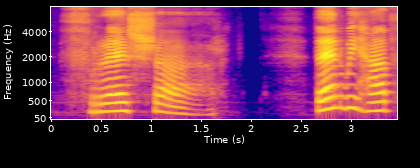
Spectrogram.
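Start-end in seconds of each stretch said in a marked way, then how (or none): 0.1-1.7 Fraîcheur with open e and a light R. Shown as a demonstration. Teacher models the word for singing. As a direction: sing Fraîcheur with a light final R. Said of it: "light R at the end".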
